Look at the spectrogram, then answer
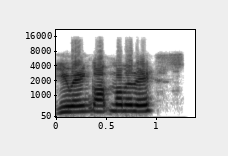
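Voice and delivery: sassy taunt. Retold or imitated. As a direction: tease them like a street gang. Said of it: "saying, like".

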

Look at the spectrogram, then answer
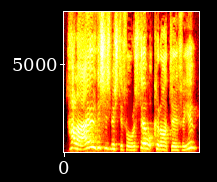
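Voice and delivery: high put-on gentleman voice; fake Mister Forrester. Pretending to be Forrester for telemarketer, high put-on voice. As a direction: pose as a pompous Mister Forrester. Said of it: "get on the thing and say".

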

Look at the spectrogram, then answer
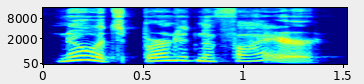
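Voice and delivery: put-on distressed child. A narrator's reading. Princess telling grandmother the ball burned, distressed. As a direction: lament it in a high girlish voice.

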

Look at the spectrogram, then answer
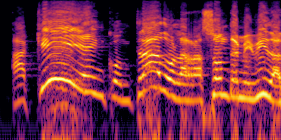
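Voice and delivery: forceful, high pulpit cry; triumphant declaration. Acted. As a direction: proclaim it as a convert's great discovery. Preacher voices Saul's joyful declaration.

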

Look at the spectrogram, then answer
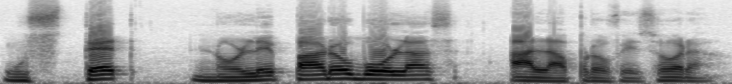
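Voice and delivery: clear repeat-after-me drill. Shown as a demonstration. Teacher drills the conjugations for students to repeat, clear and steady. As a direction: say each line clearly for learners to echo. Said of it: "Repitan después de mí".

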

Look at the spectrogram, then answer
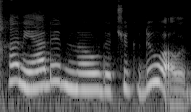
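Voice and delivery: high, impressed husband voice; playing the husband, pleasantly surprised; husband's praise. Husband praising her cooking, high and impressed. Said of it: "he's like".

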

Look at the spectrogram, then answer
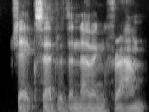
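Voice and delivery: ordinary delivery, nothing marked

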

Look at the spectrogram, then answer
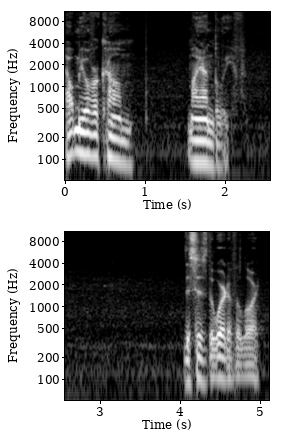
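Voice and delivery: usual speaking voice

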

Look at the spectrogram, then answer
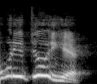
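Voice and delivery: loud, high-pitched disbelief; high yelled surprise at a familiar face; shocked shout. Retold or imitated. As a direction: shout it, stunned to spot your friend out there. Startled to see a friend in audience.

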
